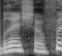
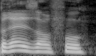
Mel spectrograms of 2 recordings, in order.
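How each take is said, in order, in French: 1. Le premier mot se termine par un son 'sh'. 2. Le premier mot se termine par un son 'z'. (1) "est-ce que je prononce bien?" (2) "on me dit que c'est Braise Info"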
